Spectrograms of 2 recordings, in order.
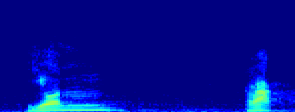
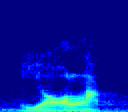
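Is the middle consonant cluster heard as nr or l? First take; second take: nr; l. First: An n sound is followed by an r sound. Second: The n becomes an l sound. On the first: This is how it is written. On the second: This is how it is actually read.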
